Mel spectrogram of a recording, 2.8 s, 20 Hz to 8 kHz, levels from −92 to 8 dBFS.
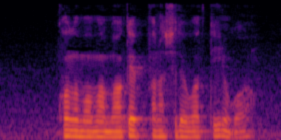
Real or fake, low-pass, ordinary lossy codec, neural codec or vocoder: real; 7.2 kHz; MP3, 48 kbps; none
